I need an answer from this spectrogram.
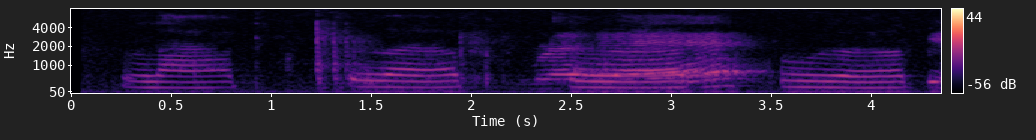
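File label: "rub", spoken word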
